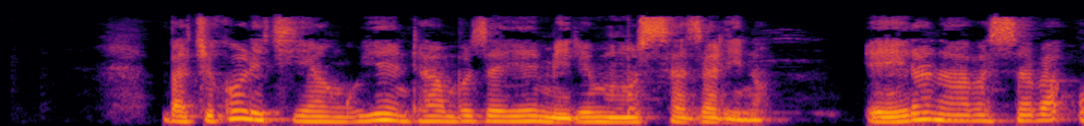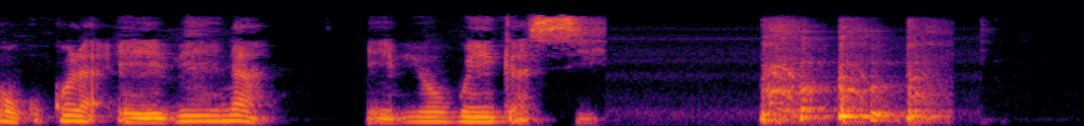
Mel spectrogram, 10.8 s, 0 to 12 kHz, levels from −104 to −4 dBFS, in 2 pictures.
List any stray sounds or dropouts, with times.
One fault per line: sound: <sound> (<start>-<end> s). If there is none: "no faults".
sound: laugh (9.2-10.2 s)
